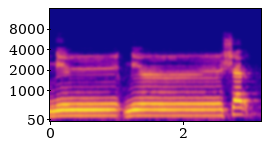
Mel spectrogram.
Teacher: Ikhfa itu artinya samar. Suaranya nun dibaca samar di mana kadarnya sama antara samar dengan dengung.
